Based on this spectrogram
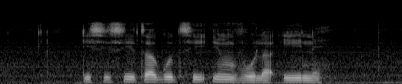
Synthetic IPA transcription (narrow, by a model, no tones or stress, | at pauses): tʼisisitʰʼak̬utʰiʔiɱvula̰ʔiːnɛ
